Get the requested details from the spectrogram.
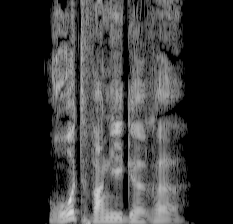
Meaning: inflection of rotwangig: 1. strong/mixed nominative/accusative feminine singular comparative degree 2. strong nominative/accusative plural comparative degree
- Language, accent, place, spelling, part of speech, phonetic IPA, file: German, Germany, Berlin, rotwangigere, adjective, [ˈʁoːtˌvaŋɪɡəʁə], De-rotwangigere.ogg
